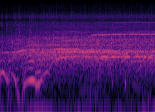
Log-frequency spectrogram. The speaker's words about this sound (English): I don't usually get that kind of applause for a statement like that.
